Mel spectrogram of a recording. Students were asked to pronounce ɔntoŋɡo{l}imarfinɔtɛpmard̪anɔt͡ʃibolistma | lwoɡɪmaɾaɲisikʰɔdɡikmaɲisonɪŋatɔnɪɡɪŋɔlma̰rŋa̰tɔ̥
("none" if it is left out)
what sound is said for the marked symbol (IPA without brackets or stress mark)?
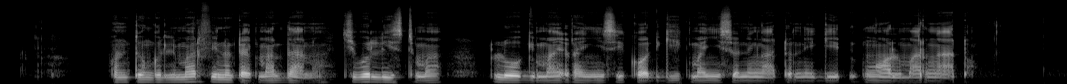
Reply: l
